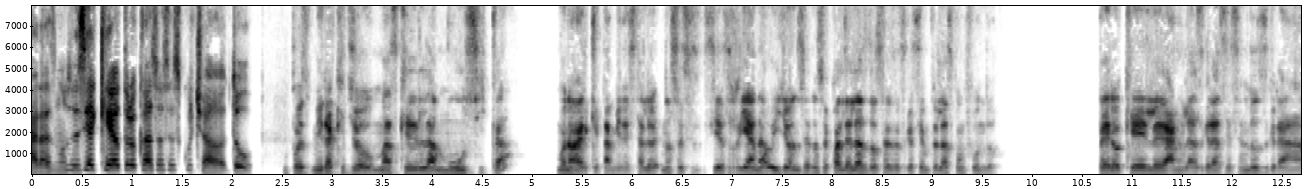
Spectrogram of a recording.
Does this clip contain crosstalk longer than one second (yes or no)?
no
